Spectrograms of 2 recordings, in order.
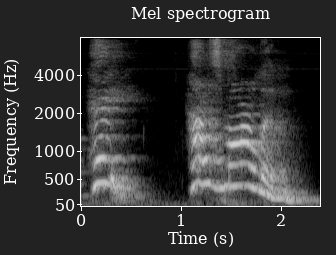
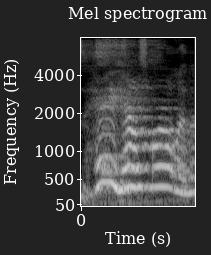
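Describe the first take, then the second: First: Higher, slow, cheery question; Shirley casually asking about Rita's long-dead ex, cheery and high; imitating Shirley MacLaine. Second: Higher cheery question; Shirley's question repeated for the punchline, cheery; imitating Shirley MacLaine. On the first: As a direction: ask it brightly, oblivious. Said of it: "And she said". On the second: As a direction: repeat it brightly. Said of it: "And she says".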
